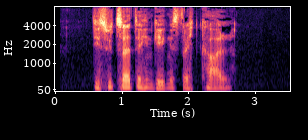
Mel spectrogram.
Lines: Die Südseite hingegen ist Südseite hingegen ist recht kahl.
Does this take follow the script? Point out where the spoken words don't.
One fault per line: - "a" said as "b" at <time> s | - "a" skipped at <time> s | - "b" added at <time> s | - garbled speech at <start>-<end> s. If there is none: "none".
- "Südseite hingegen ist" skipped at 2.0 s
